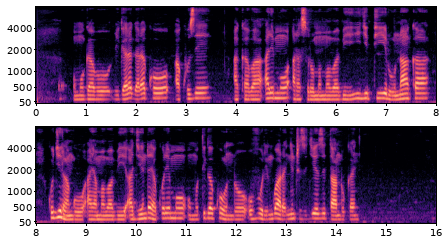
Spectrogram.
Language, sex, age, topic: Kinyarwanda, male, 25-35, health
